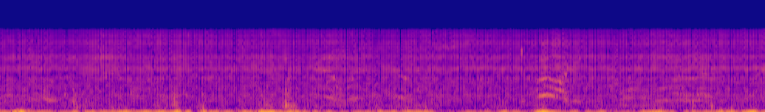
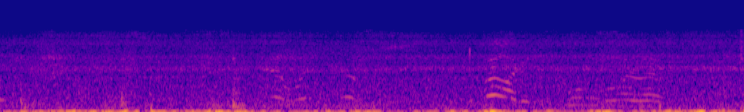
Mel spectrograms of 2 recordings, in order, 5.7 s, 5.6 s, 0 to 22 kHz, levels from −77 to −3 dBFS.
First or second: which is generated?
first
